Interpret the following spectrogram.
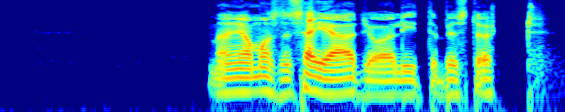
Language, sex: Swedish, male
